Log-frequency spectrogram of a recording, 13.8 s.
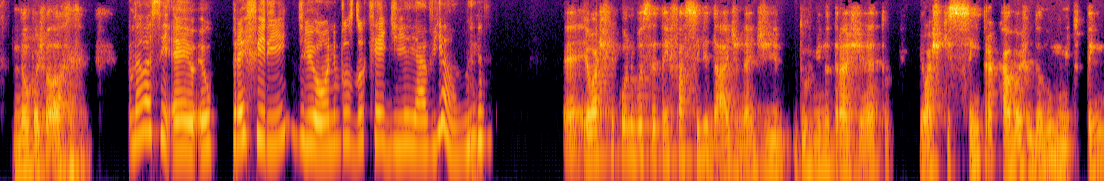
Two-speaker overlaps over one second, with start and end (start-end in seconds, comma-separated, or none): none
